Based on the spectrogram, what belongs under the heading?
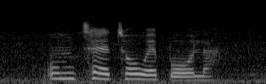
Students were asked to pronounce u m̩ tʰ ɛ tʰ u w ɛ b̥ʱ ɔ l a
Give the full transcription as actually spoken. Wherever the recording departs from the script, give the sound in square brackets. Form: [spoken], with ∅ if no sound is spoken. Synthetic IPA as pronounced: u m̩ tʰ ɛ tʰ [ɔ] w ɛ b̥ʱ [ɔː] l a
